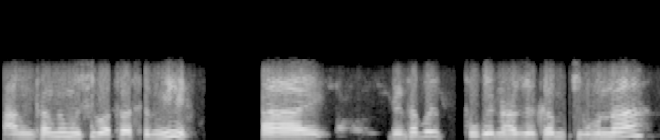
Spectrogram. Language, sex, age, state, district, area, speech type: Bodo, male, 60+, Assam, Baksa, urban, conversation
